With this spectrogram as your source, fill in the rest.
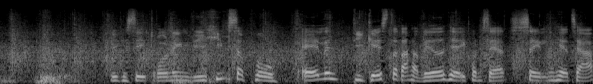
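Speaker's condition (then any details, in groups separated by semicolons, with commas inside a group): No condition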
